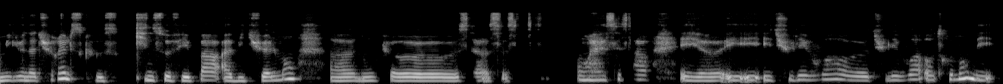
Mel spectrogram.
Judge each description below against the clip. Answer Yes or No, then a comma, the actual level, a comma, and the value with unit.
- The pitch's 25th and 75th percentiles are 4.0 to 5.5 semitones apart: Yes, average, 4.3 semitones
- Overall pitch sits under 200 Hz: Yes, medium, 185 Hz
